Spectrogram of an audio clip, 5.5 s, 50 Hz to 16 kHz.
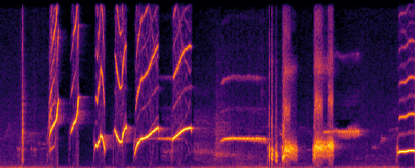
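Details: Murai batu, the white-rumped shama, singing a balak 6 lure song for bird catching: a string of short rising whistles, a held level note, harsh noisy bursts, and a final clear whistle.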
